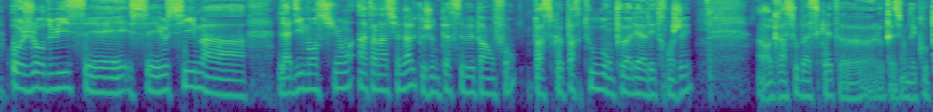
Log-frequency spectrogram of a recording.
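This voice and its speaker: The speaker talks at a fairly quick pace with ordinary pitch variation, and there is noticeable background noise. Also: man. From France, Le Mans (Sarthe). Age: 50s. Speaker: basketball club sporting director. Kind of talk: interview. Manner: halting, many repetitions and hesitations.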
